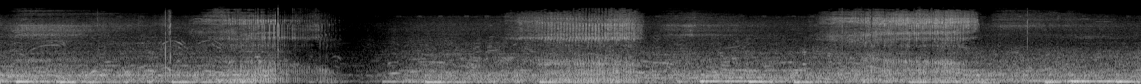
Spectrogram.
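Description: Loud, rough snoring repeats every few seconds, with harsh rattling on each breath in over steady background noise, possibly faint music.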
